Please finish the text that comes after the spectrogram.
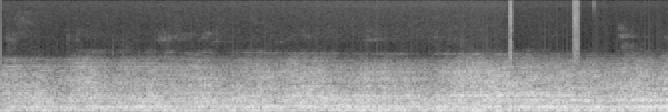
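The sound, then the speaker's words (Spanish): A low-flying airplane roars loudly overhead as it passes over a home, a dense, rumbling engine noise that holds steady for the full several seconds, with no voices over it. “Pues están pasando, sí, por aquí aviones. Esto... Bueno, es que el ruido es tremendo.”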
